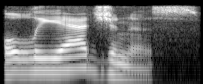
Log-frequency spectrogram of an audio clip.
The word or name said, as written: oleaginous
